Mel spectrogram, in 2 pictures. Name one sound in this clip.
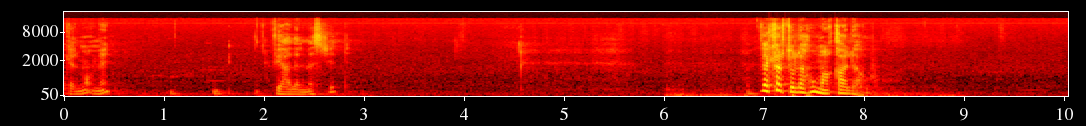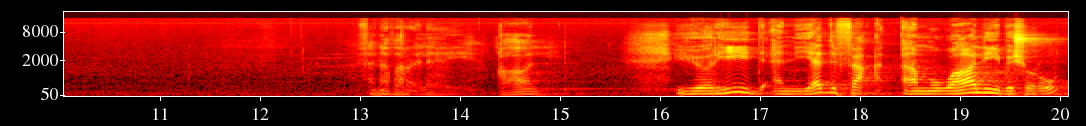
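A man speaks calmly into a microphone, pausing often.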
